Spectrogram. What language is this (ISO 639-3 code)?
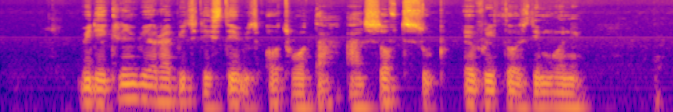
pcm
